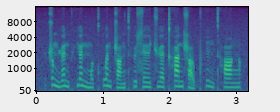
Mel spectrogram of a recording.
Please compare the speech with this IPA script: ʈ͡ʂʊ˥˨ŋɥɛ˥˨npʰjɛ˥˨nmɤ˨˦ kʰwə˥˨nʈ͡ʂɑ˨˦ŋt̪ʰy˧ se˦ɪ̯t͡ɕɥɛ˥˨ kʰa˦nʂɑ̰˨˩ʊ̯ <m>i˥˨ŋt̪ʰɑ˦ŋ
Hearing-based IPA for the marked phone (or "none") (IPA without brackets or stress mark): pʰ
